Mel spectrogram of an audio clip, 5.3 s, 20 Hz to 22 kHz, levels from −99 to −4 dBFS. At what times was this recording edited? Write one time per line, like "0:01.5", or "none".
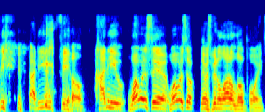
0:01.8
